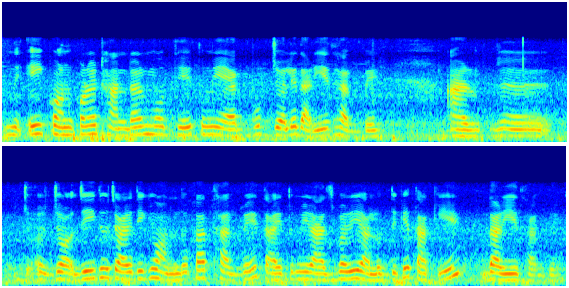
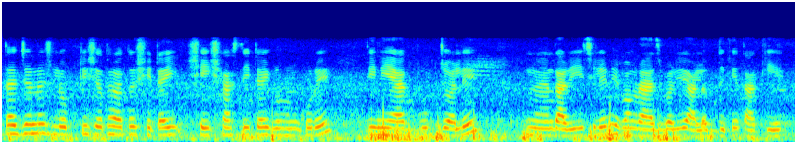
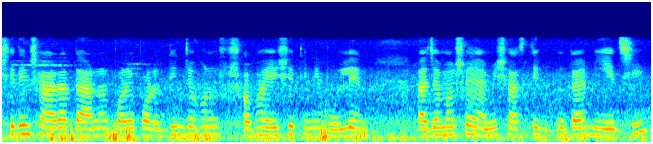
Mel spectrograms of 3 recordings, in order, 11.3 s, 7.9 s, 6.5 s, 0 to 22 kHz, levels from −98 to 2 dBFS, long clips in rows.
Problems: none marked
